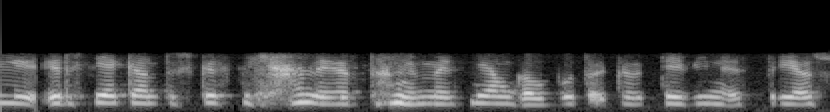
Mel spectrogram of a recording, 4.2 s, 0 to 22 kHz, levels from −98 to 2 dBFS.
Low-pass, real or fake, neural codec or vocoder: 3.6 kHz; real; none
